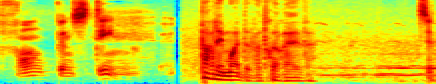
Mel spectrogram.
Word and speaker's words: Frankenstein: Docteur Frankenstein, je vous demande pardon. Mon nom, monsieur, se prononce Frankenstein.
